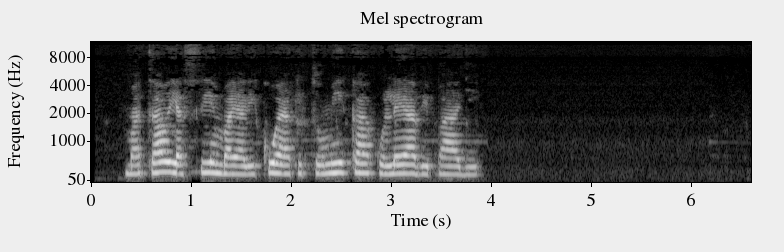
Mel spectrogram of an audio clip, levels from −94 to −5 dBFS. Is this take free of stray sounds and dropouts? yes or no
yes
